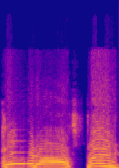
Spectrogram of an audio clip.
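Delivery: shrill, very high shout. Retelling how Ron asks to speak: imitating Ron yelling. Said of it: "he starts yelling".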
